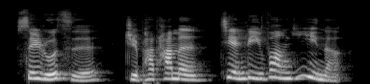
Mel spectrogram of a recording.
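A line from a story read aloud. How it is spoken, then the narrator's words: Laughing. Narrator (Chinese): 探春笑道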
